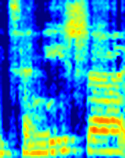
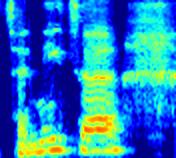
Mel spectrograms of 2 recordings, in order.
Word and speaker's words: Tanita: with name pronunciations because people still call me tanisha even though my name is tanita so even if they see it written it comes out a different way so i'm going to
